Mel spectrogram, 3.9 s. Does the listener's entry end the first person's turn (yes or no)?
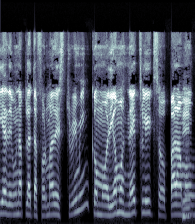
no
